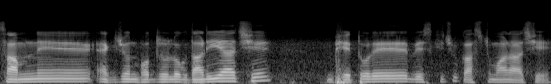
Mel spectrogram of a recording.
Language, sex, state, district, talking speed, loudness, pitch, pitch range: Bengali, male, West Bengal, North 24 Parganas, 110 wpm, -21 LUFS, 120 Hz, 110-135 Hz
